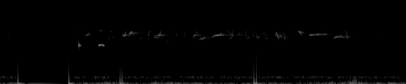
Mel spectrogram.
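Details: At a Loch Arkaig osprey nest in Scotland around 08:33 on 27 May 2020, short, high whistled osprey chirps are scattered irregularly against steady low wind rumble, as a male brings a log and the incubating female keeps talking to him.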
